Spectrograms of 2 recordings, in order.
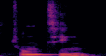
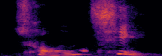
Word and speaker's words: Chongqing: How you pronounce this? Chongqing? 重庆.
